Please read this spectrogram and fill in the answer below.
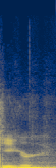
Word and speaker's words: Giger: say Giger, but if you hear him say it, it says It's it like spelled with an Giger.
